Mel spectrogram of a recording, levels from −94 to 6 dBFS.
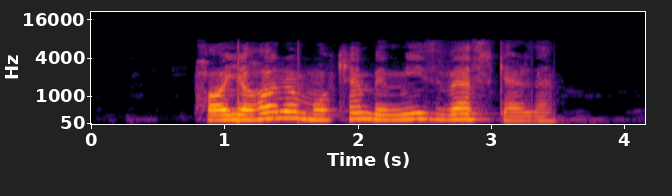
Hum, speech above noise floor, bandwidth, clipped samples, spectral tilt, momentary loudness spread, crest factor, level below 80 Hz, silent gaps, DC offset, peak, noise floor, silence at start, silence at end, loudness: none; 48 dB; 7.6 kHz; under 0.1%; -7.5 dB/octave; 16 LU; 18 dB; -56 dBFS; none; under 0.1%; -2 dBFS; -66 dBFS; 0.8 s; 0.65 s; -19 LUFS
